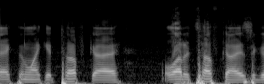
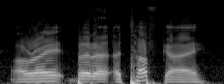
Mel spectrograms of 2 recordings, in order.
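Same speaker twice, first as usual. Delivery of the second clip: usual speaking voice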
